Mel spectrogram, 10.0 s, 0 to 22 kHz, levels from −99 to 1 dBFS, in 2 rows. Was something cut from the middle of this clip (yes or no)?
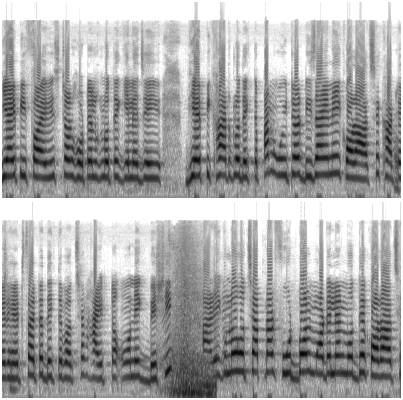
yes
